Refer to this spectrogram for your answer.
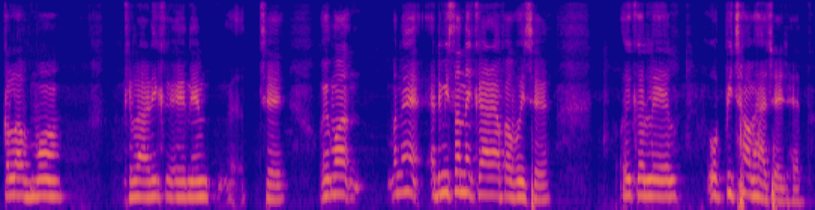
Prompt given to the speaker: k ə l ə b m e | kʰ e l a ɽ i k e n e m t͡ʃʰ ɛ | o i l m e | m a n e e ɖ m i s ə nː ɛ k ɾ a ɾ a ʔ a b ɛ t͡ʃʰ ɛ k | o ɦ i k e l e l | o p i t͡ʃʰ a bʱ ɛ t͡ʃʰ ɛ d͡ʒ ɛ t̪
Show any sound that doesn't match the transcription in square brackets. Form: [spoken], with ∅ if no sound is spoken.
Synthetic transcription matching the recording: k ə l ə b m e | kʰ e l a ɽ i k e n e m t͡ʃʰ ɛ | o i [∅] m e | m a n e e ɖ m i s ə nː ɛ k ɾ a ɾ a [p] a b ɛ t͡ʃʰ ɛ [∅] | o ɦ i k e l e l | o p i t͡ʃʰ a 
